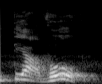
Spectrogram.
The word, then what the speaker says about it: ध्यावो: हुण इत्थे पाठ की है जी, ध्यावो धद्दे नूं सिहारी, ऐड़े नूं कन्ना, वावा हाही दी जिहड़ी औंकड़ दी मात्रा है, ये अपने तो पहले अखर ते होड़े दी मात्रा वांगू प्रोनाउंस होएगी। ध्यावो, हर ध्यावो संतो जी,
